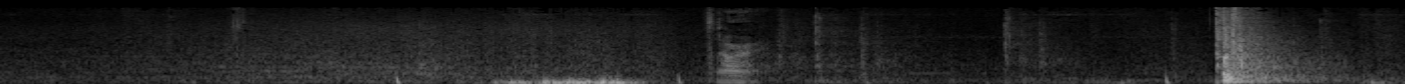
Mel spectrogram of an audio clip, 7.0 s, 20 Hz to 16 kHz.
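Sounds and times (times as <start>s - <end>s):
speech: 3.6s - 4.0s
door shutting with a thud: 6.0s - 6.8s.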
